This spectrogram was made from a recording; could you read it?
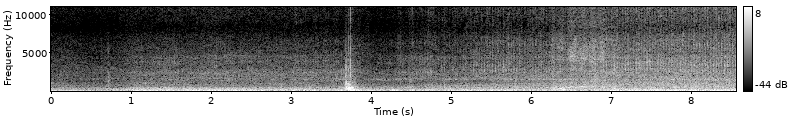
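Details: Toyota Corolla petrol engine idling rough and lumpy with an uneven shaking beat, a rare two-cylinder misfire.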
